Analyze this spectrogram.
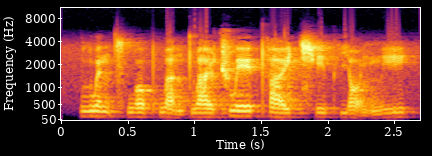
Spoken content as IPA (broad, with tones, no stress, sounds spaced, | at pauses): l w ə˥˩ n t͡sʰ w ɔ˧˥ pʰ w a̰˨˩ n t̪ w a˧˥ ɪ̯ ʈ͡ʂ w e˥ ɪ̯ t̪ʰ a˧˥ ɪ̯ t͡ɕʰ i˧˥ pʰ j ɑ̰˨˩ ŋ m i˥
